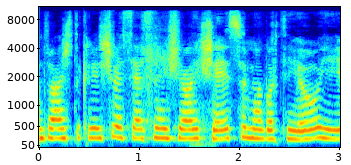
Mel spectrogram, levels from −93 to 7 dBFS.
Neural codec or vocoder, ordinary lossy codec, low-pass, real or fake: codec, 24 kHz, 3 kbps, HILCodec; AAC, 32 kbps; 9.9 kHz; fake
